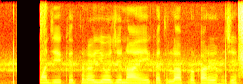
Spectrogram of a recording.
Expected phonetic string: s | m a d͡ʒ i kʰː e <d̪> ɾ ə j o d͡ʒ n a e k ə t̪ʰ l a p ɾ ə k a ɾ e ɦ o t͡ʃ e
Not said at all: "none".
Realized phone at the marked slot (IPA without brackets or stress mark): t̪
